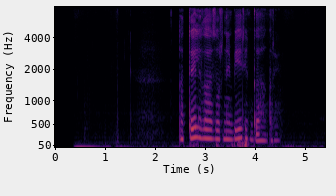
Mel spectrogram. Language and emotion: Russian, sad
